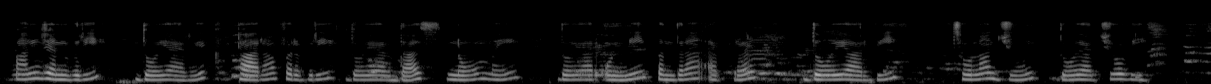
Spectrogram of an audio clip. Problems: background conversations at intervals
